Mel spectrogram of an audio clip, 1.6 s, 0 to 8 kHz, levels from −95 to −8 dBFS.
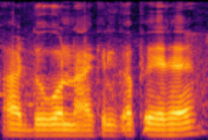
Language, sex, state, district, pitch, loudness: Hindi, male, Uttar Pradesh, Hamirpur, 115 Hz, -17 LUFS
